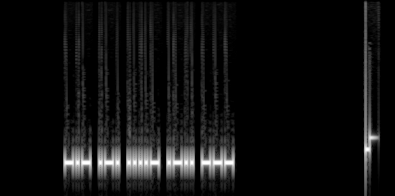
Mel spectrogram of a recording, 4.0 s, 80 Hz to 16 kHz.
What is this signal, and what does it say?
Morse code, heard as a keyed tone, about 40 wpm, 700 Hz. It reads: KR4LO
